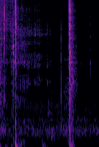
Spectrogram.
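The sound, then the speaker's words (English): Scotch tape pulled and torn as a Foley effect: two sharp, crackling rips about a second apart, with faint crinkling between them and a short tail after the second, louder burst. “All right, and then I got Scotch tape.”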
